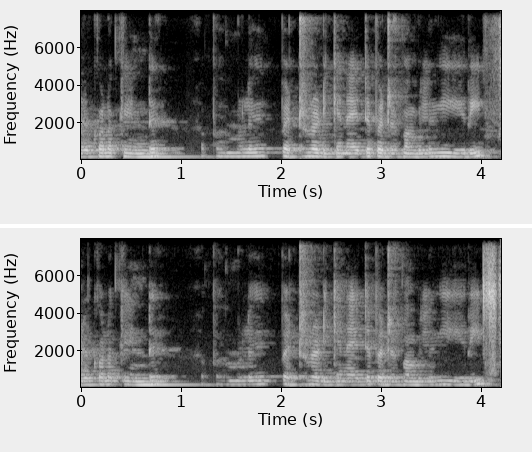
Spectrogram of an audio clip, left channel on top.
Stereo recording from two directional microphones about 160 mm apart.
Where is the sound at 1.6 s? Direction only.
15° left (ahead or behind).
